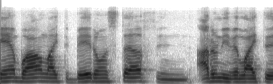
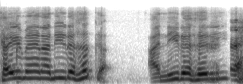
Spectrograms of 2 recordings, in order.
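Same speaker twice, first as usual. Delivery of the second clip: very high, pitched-up, pleading, begging voice; 10 semitones higher than usual. Begging for a free hoodie in a Steven Jackson impersonation. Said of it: "my best Steven Jackson impersonation and do my begging segment".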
